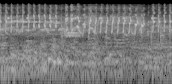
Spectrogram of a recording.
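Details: Lovebird chattering continuously in a simulated singing contest, a rapid, buzzy run of high repeated notes, dense in the middle and slightly uneven in rhythm.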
